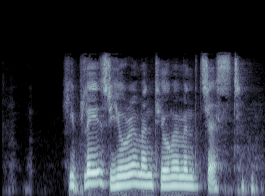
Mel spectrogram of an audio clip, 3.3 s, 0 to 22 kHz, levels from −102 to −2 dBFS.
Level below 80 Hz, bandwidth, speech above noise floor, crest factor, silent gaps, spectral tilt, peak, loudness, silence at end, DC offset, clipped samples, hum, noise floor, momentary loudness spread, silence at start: -58 dBFS; 8.4 kHz; 44 dB; 16 dB; none; -6 dB/octave; -8 dBFS; -22 LUFS; 0.1 s; under 0.1%; under 0.1%; none; -66 dBFS; 13 LU; 0.85 s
